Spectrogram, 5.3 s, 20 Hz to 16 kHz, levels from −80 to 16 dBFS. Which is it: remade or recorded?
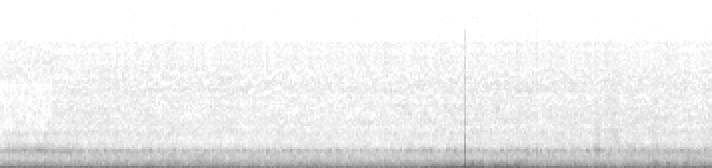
remade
